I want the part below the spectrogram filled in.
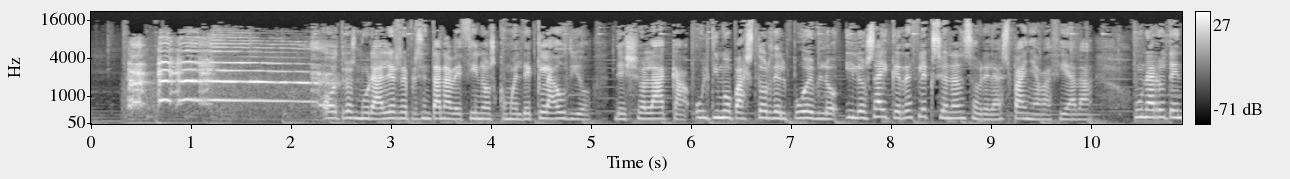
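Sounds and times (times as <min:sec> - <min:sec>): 
rooster crowing: 0:00.3 - 0:02.6
speech: 0:02.3 - 0:10.9.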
